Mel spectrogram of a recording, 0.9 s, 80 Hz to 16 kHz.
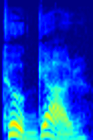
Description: Uttal: [²t'ug:ar]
